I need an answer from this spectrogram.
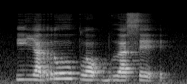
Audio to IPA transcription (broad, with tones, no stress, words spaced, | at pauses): ji˨˩a̯roː˥˩plɔ˨˩ʔbɯ˩˦a̯ se˨˩ʔ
